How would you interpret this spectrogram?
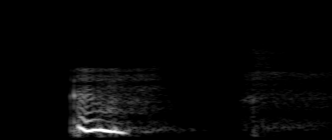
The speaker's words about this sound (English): I love resting my head on your chest like that. It's so calming to have you hold me and hear your breathing settle and slow down.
